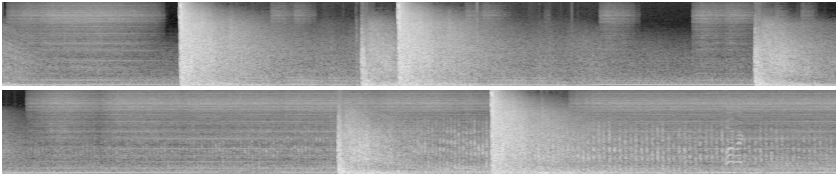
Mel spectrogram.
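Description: A helicopter's rotor drones steadily.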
